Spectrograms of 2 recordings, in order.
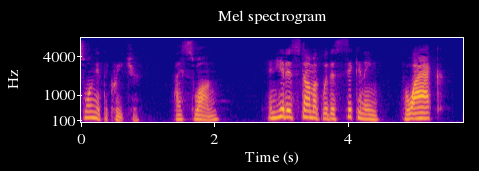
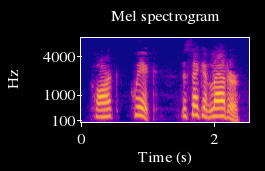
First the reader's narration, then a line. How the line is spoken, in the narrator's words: I cried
